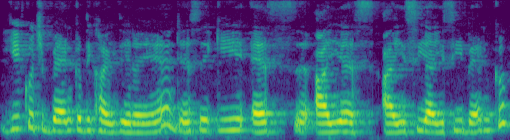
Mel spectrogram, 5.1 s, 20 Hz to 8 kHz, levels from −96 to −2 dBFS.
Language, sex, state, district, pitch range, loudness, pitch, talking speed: Hindi, female, Haryana, Rohtak, 200-230 Hz, -16 LUFS, 205 Hz, 140 wpm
